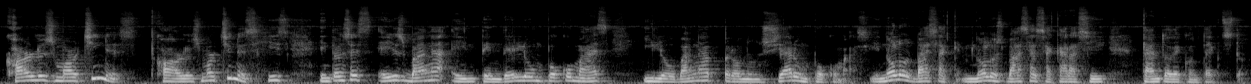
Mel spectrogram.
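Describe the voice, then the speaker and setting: A man's voice: mid-range voice, unhurried, mellow. A young Latin American man giving a casual English lesson, patiently explaining and repeating example phrases. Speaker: English teacher.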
